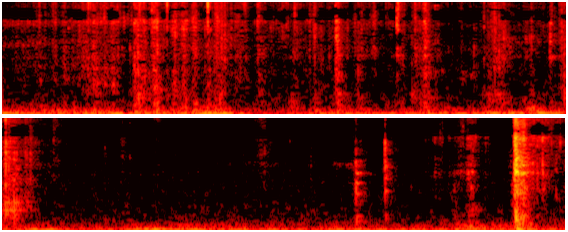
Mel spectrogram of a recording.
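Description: A knife blade carves and scrapes slabs off one end of a solid pale green bar of soap held in the hand, and the flakes fall onto a wooden surface. Quiet, bright, dry scraping and crisp crumbling crackles come in uneven bursts, ending with one sharper cut near the end.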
